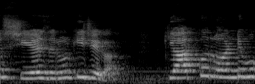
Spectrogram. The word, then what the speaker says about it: rendezvous: क्या आपको रॉन्डेवू की स्पेलिंग पता है?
